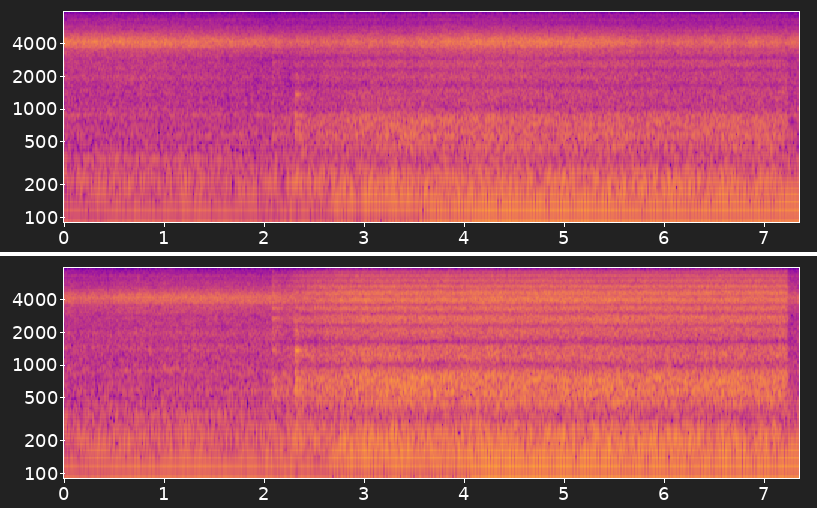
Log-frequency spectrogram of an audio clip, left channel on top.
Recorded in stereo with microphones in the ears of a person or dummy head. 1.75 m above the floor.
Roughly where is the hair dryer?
Right.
